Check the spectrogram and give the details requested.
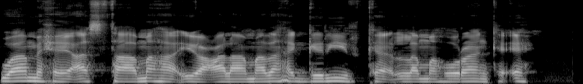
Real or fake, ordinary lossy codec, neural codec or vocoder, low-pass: real; none; none; none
